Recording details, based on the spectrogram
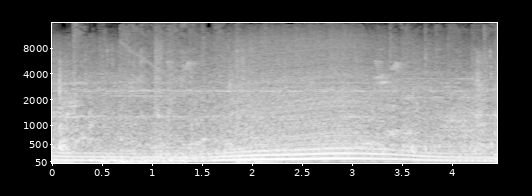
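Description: Vehicle engine in a battle royale video game, a steady droning hum that rises in pitch and falls again as the car strains over a pothole where it briefly gets stuck, loud and continuous with no talking.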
